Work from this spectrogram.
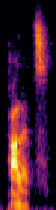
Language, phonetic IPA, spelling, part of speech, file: Polish, [ˈpalɛt͡s], palec, noun, Pl-palec.ogg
